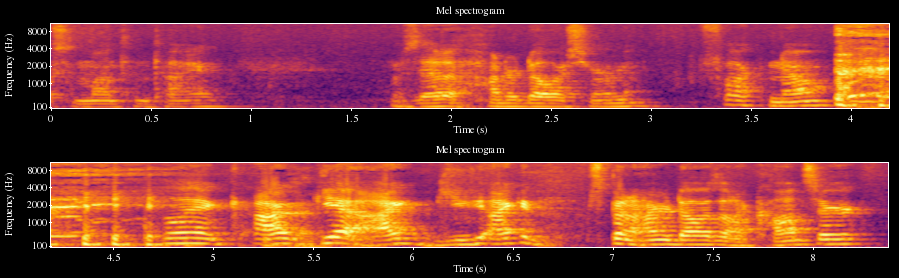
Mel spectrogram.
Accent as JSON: {"language": "English", "region": "North Idaho", "country": "United States", "tie": "born or raised there", "moved": "yes", "lives_now": "Seattle, United States", "said": "I grew up in North Idaho"}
